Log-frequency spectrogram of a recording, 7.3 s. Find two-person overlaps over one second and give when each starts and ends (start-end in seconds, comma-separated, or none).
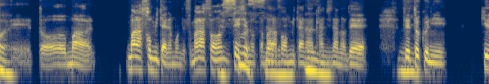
3.2-5.0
